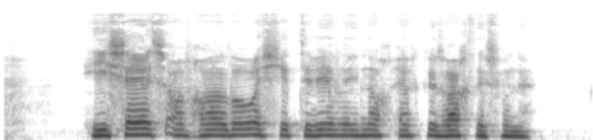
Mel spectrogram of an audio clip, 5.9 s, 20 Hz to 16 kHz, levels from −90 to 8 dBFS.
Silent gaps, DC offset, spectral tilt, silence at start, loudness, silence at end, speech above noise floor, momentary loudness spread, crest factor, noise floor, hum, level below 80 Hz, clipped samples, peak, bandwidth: none; under 0.1%; -7.5 dB/octave; 0.9 s; -26 LUFS; 0.65 s; 52 dB; 8 LU; 16 dB; -78 dBFS; none; -66 dBFS; under 0.1%; -12 dBFS; 9.6 kHz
